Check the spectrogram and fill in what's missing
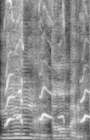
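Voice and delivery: high, loud, hasty backtrack; panicked agreement. Acted. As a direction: blurt it out to appease the aunt. Startled guest hastily accepts food. (ಗಾಬರಿಯಿಂದ ಒಪ್ಪಿಕೊಳ್ಳುವುದು)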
